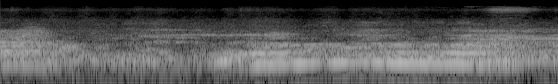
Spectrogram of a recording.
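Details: Cow mooing in a low, steady voice. A soft, rising start leads into a sustained moo through the second half, with a faint higher note near the end.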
